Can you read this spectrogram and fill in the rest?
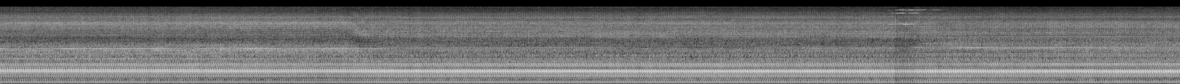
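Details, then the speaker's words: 2 hp, about 25 L air compressor that would not build pressure, after replacing the reed/flapper valve and one-way valve: a steady pump drone with a constant high hiss and no knocking or stalling. It now builds pressure and shuts off automatically. Normal running, fixed. "kita niyo Ayos na di ba nag-build up na siya Tapos humihinto na ng automatic so Naayos na siya"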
